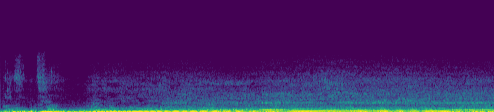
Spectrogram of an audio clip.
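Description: Car engine running and road noise heard from inside a moving car. The engine's pitch rises a little about four seconds in and drops back near the end. A few brief rustling noises come in the first second.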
